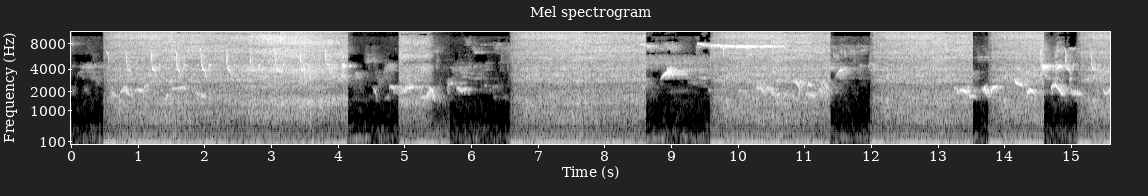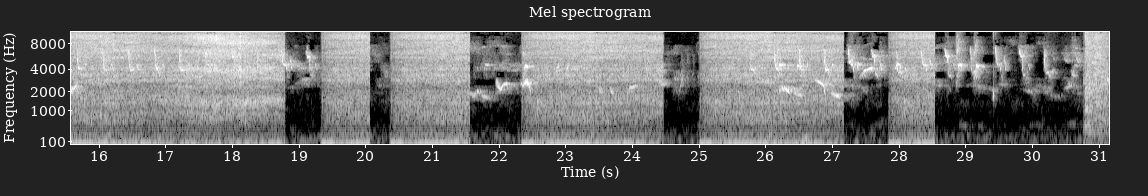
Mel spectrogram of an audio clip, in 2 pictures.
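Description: Small birds chirping and calling over a steady outdoor background hiss, broken into short stretches by a dozen or so abrupt cuts where the sound drops out.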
